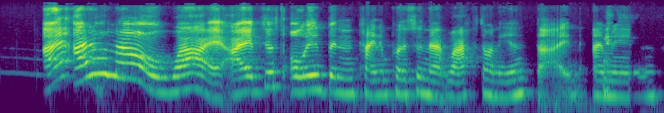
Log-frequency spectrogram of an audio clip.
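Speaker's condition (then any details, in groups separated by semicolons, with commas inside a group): Deaf; reads transcription app to follow speech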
